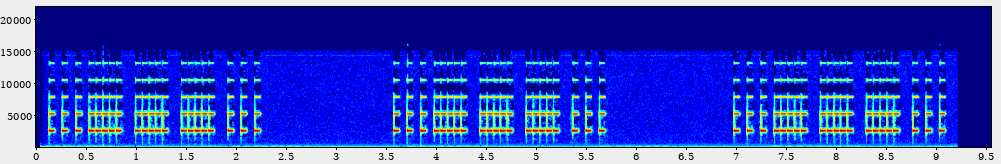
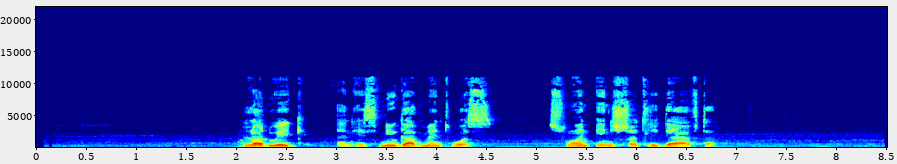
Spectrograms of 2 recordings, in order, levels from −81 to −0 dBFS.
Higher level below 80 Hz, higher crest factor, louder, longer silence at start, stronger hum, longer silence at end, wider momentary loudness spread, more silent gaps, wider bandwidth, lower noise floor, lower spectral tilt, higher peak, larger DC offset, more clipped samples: first, -58 dBFS vs -72 dBFS; second, 12 dB vs 22 dB; first, -9 LUFS vs -23 LUFS; second, 0.05 s vs 2.05 s; neither; second, 0.45 s vs 1.75 s; second, 6 LU vs 18 LU; neither; first, 14 kHz vs 11.5 kHz; second, -52 dBFS vs -59 dBFS; second, 3.5 dB/octave vs -5.5 dB/octave; first, 0 dBFS vs -4 dBFS; first, 0.1% vs under 0.1%; neither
